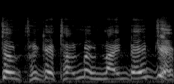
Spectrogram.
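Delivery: high, mawkish, lovesick, sick-sheep voice. Taunting a woman by repeating what she said to a man, in a sick sheep's voice. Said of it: "says to him in a sick sheep's voice".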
